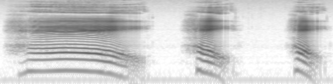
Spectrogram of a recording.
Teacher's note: notice the shape of the voice there's a little curve up and then a curve down in the voice hey hey hey so basically it's a stressed word we start · we start with the h consonant sound and go into the a as in say diphthong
